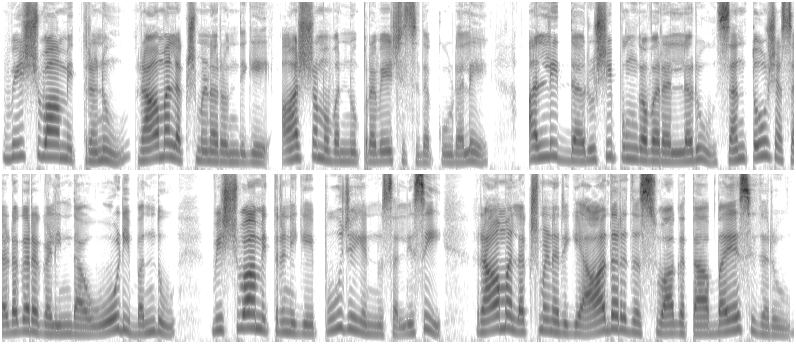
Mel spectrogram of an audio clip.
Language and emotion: Kannada, neutral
